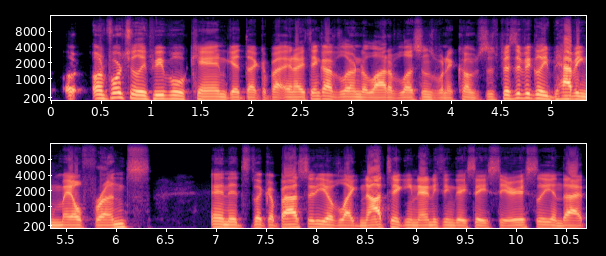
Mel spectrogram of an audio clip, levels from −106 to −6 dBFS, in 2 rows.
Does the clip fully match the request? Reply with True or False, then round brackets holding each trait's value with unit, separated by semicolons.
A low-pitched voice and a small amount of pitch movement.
False (115 Hz; 3.5 semitones)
